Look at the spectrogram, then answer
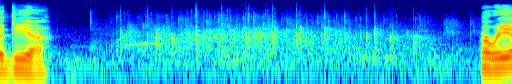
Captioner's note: audience applauding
